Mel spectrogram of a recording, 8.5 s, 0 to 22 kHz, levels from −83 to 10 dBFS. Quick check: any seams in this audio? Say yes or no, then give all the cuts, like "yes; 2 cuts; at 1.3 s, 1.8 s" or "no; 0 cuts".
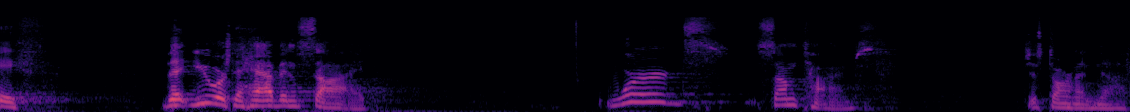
yes; 1 cut; at 1.7 s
